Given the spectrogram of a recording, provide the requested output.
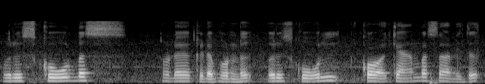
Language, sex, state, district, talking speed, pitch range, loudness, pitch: Malayalam, male, Kerala, Kollam, 125 wpm, 145-160 Hz, -19 LUFS, 150 Hz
